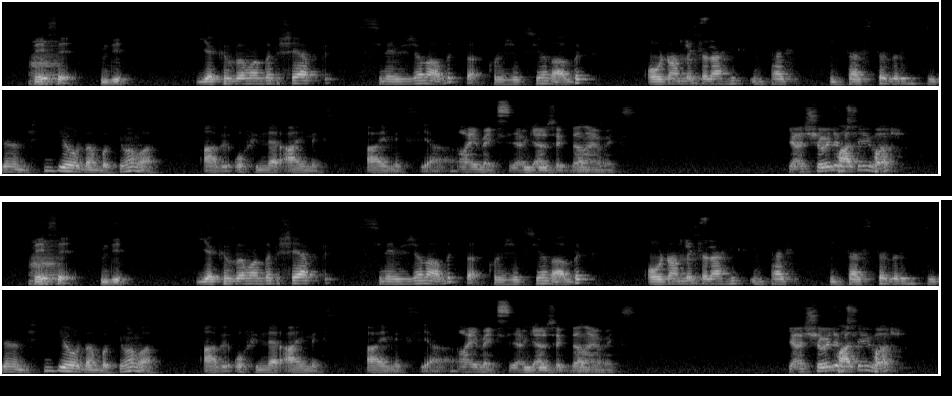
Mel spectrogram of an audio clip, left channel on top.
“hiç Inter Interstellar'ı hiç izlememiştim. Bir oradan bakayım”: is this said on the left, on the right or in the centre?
Right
